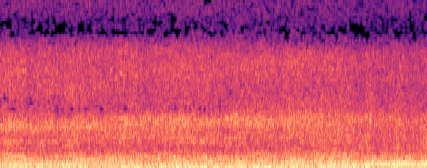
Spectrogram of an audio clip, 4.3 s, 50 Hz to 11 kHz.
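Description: Mahindra Arjun Ultra-1 555 DI tractor's four-cylinder diesel engine running at full throttle with a steady, unchanging note, pulling hard under load in a tractor tug-of-war.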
